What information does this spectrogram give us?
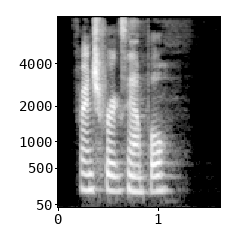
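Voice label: Voice Acting es Female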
